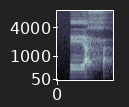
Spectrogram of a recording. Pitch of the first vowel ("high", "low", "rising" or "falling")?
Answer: rising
